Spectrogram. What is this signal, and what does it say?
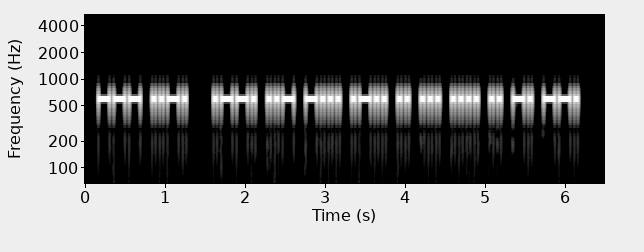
Morse code, heard as a keyed tone, about 25 wpm, 600 Hz. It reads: OF PUBLISHING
